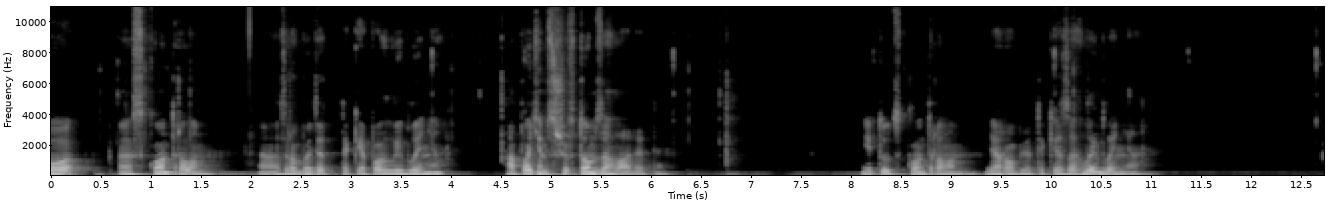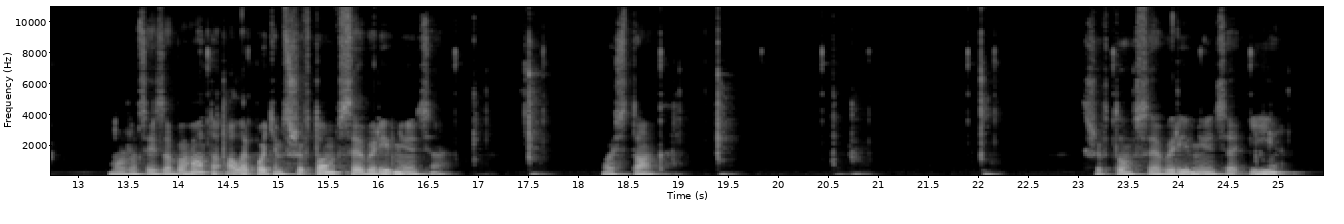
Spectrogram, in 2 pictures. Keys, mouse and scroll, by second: 1.1-2.1 right drag, 2.1 ctrl+click, 2.4 ctrl+right click, 2.5-13.7 ctrl+middle drag, 13.7 f, 14.5-19.1 shift+drag, 14.8-25.4 shift+middle drag, 16.8-19.1 shift+right drag.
